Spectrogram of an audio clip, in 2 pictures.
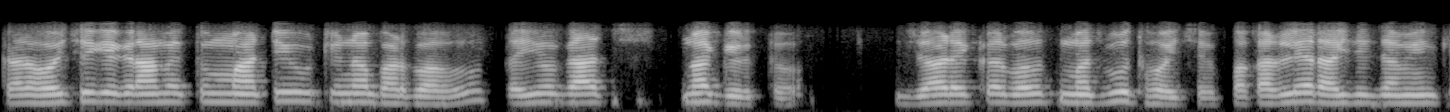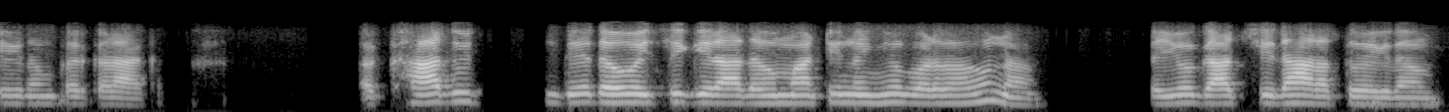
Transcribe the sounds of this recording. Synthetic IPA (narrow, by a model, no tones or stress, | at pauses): kəɾɦojt͡ʃʰɛkeɡɾamet̪umãʈiuʈinəbʱəɽbəɦut̪əjjoɡat͡ʃ | nəɡiɾt̪o | d͡ʒəɽekəɾbəɦut̪məd͡ʒbut̪ɦojt͡ʃʰɛpəkəɾlijaɾəɦəjt͡ʃʰɛd͡ʒəminkeːk̚d̪əmkəɾkəɽak | kʰad̪u | d̪ed̪ɦoəjt͡ʃʰiɡiɾad̪əɦumãʈinəɦijõbəɽ̤bəɦunə | t̪əjoɡat͡ʃsid̪ʱaɾəɦt̪oekd̪əm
